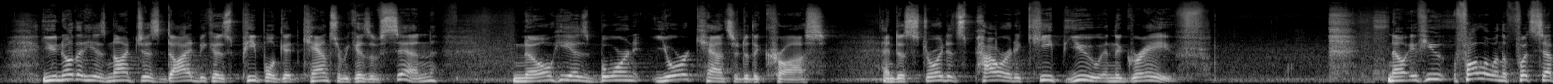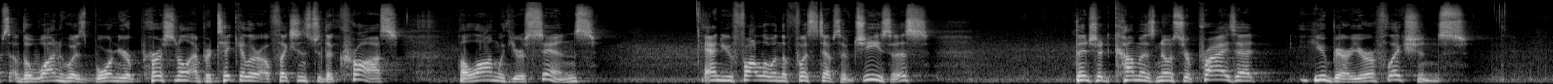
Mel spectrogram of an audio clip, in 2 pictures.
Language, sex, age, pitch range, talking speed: English, male, 40-59, 155-210 Hz, 150 wpm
